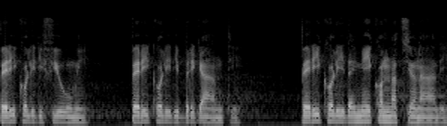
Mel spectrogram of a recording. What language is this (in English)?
Italian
